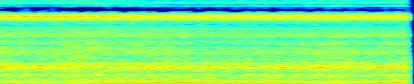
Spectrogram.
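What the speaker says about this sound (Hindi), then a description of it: "रात को भी ट्रैक्टर चल रहे हैं और बुआई कर रहे हैं" Tractors run at night during maize sowing, giving a faint, steady engine drone with a constant low hum and a thin high whine, unbroken and distant, with no voices.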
